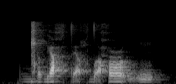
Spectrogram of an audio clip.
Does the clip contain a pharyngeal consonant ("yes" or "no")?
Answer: yes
